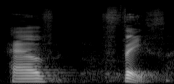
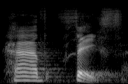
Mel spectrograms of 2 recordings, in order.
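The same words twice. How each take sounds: First: Preacher repeating the command slowly to let it sink in; word by word. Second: High and slow, "have faith" ringing out; preacher quoting Christ's command to the congregation; solemn command. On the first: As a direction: set "Have" and "faith" apart with a pause. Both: Shown as a demonstration. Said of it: "the simplest command that Christ could give".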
